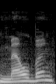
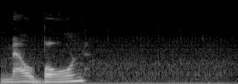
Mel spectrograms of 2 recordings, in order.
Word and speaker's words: Melbourne: wonders in the same whether it's Melbourne not Mel borne similar concept leftist problem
